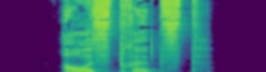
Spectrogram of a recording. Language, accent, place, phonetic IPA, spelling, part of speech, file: German, Germany, Berlin, [ˈaʊ̯stʁɪt͡st], austrittst, verb, De-austrittst.ogg
- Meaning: second-person singular dependent present of austreten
